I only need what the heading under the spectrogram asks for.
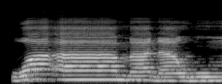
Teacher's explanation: میم مشدد پر غنہ کرنا ہے, آواز ناک میں جائے گی اور اس آواز کو کچھ دیر ناک میں روک کر رکھیں گے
